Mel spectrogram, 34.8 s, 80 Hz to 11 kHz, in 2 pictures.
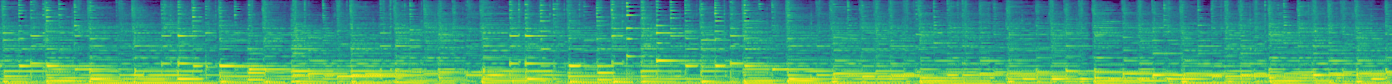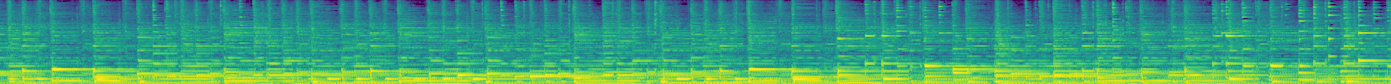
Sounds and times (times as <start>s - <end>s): Music: 0.0s - 34.7s.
